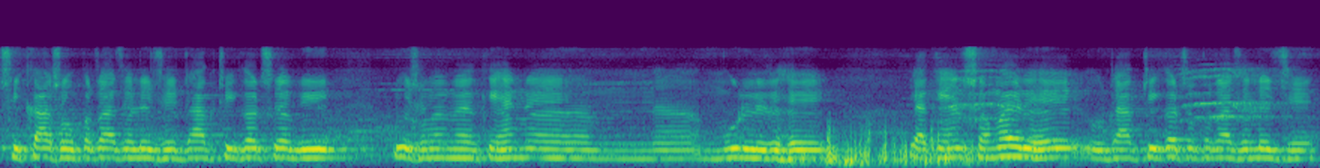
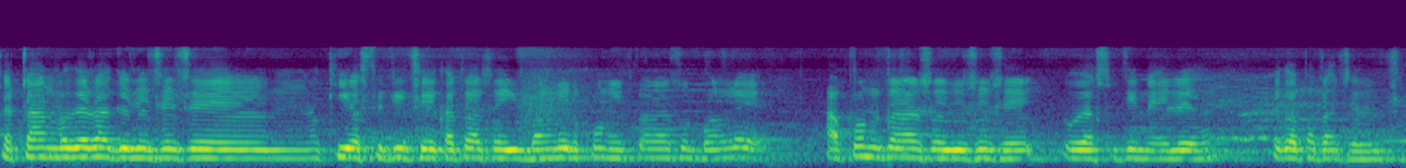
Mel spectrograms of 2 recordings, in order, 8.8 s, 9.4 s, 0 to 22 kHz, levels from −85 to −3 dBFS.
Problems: background sounds at intervals, background conversations at intervals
